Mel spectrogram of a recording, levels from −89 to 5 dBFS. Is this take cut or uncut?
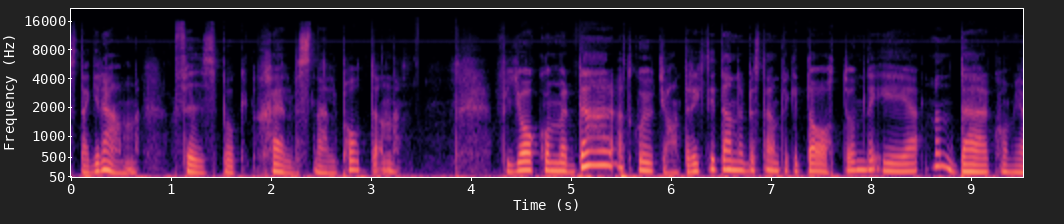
cut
